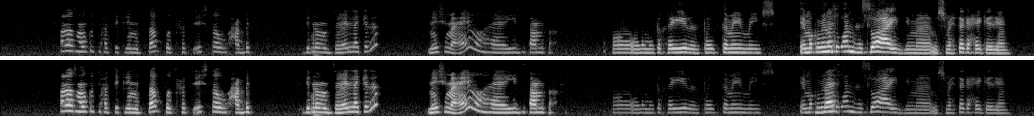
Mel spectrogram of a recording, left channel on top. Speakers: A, on the right; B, on the left.
A: خلاص ممكن تحطي كريمة طبخ وتحطي قشطة وحبة جبنة موتزاريلا كده ماشي معاه وهيدي طعم تحفة
B: اه انا متخيلة طيب تمام ماشي المكرونة
A: بس
B: طبعا هسلقها عادي ما مش محتاجة حاجة يعني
